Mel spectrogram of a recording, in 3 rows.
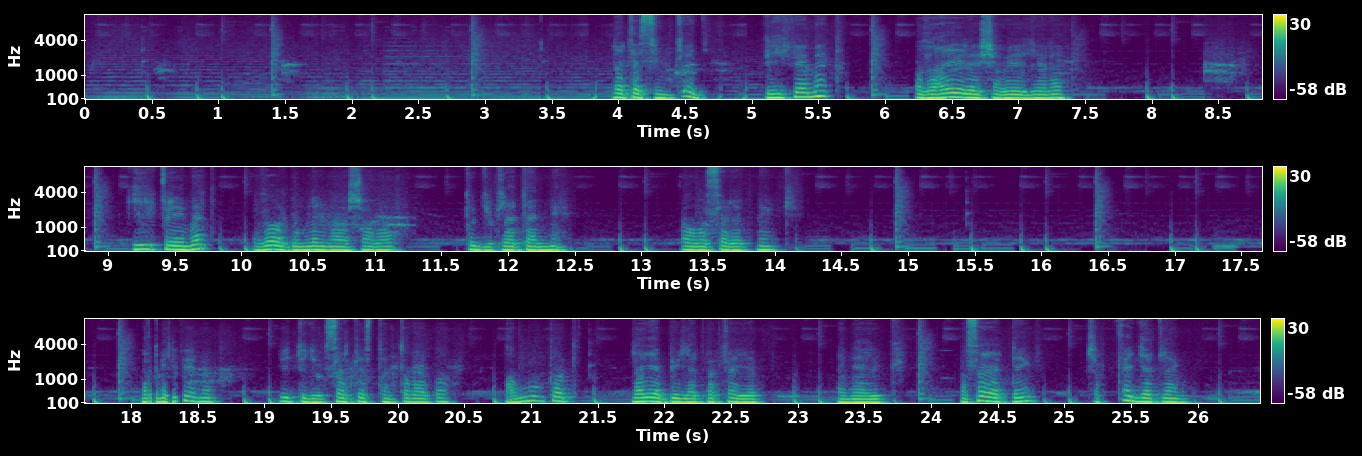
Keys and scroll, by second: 13.1 space.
